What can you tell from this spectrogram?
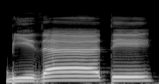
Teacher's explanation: Jelaskan vokal i-nya. Jangan miring-miring ke vokal e. Bidzati. Jangan ti ti ti t ti angkat tengah lidahnya.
